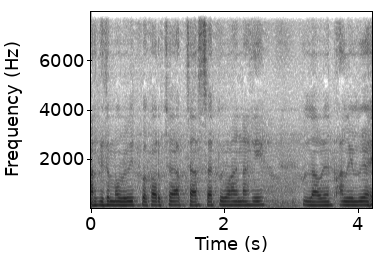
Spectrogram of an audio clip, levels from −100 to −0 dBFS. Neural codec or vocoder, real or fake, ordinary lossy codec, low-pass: codec, 16 kHz, 1 kbps, FunCodec, trained on LibriTTS, 50 frames a second; fake; none; none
